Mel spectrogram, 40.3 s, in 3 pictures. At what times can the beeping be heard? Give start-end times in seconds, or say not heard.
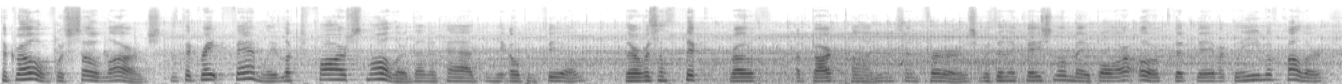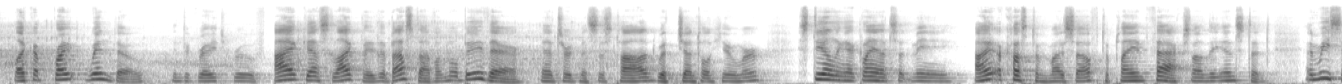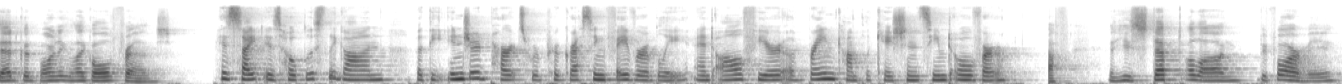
not heard.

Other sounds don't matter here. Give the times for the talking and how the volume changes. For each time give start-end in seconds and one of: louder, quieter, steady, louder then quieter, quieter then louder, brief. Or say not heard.
0.0-40.2 steady.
